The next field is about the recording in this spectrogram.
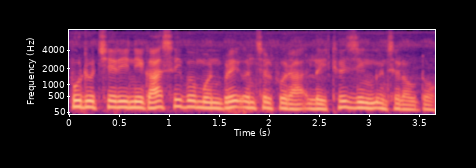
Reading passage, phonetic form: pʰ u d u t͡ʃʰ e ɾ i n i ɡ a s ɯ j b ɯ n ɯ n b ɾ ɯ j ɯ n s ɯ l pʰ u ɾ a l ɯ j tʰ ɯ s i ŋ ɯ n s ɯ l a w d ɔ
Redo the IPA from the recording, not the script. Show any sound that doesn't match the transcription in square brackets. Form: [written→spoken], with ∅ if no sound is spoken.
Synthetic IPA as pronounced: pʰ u d u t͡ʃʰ e ɾ i n i ɡ a s ɯ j b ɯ [n→m] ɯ n b ɾ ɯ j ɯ n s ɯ l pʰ [u→ɯ] ɾ a l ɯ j tʰ ɯ [s→z] i ŋ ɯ n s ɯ l a w d ɔ

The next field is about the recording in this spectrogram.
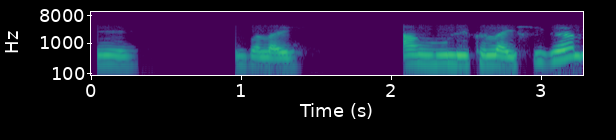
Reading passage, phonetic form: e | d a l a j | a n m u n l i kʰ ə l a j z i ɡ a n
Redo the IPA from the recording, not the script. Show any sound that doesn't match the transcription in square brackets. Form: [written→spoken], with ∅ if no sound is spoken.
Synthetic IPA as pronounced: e | [d→b] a l a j | a [n→ŋ] m u [n→∅] l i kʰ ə l a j [z→s] i ɡ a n

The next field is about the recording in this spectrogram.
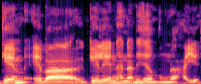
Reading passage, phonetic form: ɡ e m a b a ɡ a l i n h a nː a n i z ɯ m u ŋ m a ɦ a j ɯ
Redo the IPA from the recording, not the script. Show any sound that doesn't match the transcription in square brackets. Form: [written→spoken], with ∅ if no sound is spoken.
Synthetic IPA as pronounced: ɡ e m [a→e] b a ɡ [a→e] l [i→e] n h a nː a n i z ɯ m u ŋ [m→n] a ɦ a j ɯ

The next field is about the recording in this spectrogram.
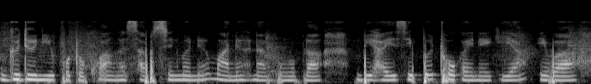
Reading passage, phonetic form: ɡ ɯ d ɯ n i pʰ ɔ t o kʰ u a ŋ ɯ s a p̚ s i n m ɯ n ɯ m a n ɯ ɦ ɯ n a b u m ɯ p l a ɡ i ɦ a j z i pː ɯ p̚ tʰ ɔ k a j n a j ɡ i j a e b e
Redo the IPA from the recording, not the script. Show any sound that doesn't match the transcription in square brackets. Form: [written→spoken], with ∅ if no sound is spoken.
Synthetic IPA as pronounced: ɡ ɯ d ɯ n i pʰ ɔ t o kʰ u a ŋ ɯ s a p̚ s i n m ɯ n ɯ m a n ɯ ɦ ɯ n a b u [m→ŋ] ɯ p l a [ɡ→b] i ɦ a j z i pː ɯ [p̚→∅] tʰ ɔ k a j n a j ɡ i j a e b [e→a]

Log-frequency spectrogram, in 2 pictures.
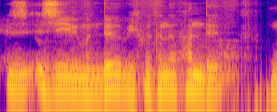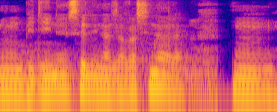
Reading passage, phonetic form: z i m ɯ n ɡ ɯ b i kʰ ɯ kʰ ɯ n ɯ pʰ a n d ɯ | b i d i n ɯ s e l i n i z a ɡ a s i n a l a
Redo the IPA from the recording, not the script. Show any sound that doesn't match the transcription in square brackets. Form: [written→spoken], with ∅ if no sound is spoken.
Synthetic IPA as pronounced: z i m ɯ n [ɡ→d] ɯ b i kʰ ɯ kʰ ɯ n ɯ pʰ a n d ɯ | b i d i n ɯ s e l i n [i→a] z a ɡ a s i n a [l→ɾ] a

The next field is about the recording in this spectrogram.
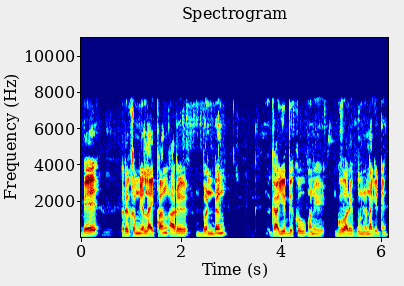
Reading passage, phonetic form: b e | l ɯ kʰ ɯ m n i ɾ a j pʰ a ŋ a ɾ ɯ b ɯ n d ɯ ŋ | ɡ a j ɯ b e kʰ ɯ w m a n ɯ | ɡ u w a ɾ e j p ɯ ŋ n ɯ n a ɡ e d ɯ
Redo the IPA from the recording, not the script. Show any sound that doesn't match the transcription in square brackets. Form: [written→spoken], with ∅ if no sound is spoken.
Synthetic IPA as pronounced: b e | [l→ɾ] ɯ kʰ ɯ m n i [ɾ→l] a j pʰ a ŋ a ɾ ɯ b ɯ n d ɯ ŋ | ɡ a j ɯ b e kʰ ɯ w m a n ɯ | ɡ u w a ɾ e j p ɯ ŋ n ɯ n a ɡ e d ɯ

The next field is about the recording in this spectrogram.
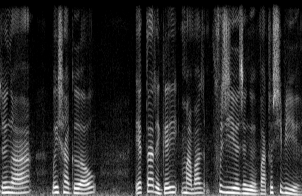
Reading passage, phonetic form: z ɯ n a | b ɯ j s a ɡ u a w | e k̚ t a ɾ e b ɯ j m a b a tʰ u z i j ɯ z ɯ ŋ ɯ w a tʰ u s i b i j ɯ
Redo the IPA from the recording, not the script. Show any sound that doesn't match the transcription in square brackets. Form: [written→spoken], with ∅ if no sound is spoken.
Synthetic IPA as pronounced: z ɯ [n→ŋ] a | b ɯ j s a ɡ [u→ɯ] a w | e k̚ t a ɾ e [b→ɡ] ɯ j m a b a [tʰ→pʰ] u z i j ɯ z ɯ ŋ ɯ [w→b] a tʰ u s i b i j ɯ

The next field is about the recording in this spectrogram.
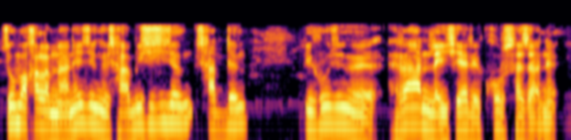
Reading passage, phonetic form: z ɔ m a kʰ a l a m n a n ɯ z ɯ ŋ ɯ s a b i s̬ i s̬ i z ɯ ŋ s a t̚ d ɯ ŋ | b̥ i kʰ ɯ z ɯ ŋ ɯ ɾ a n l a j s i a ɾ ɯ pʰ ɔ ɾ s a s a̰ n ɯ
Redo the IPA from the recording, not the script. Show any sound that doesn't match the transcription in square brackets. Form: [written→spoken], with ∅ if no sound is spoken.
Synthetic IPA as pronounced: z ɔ m a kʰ a l a m n a n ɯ z ɯ ŋ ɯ s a b i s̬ i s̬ i z ɯ ŋ s a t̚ d ɯ ŋ | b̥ i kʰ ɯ z ɯ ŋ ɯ ɾ a n l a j s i a ɾ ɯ [pʰ→kʰ] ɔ ɾ s a [s→z] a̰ n ɯ

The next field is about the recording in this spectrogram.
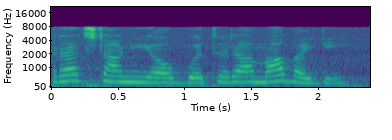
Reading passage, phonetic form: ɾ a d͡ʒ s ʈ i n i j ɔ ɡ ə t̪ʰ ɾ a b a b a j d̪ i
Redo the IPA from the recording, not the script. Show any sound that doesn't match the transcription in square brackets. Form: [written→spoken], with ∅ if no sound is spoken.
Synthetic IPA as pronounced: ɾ a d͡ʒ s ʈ [i→a] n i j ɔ [ɡ→b] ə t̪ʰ ɾ a [b→m] a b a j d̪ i

